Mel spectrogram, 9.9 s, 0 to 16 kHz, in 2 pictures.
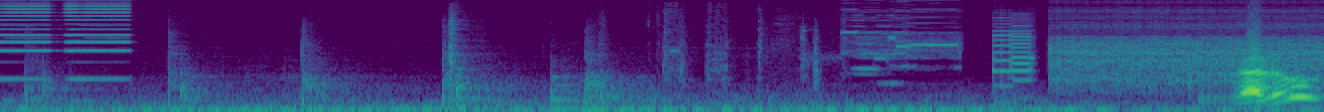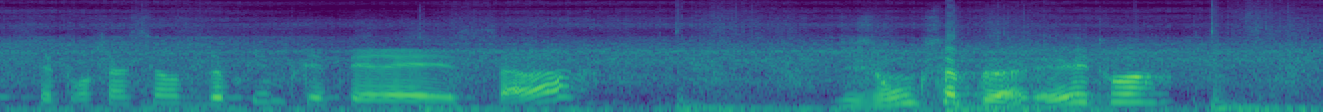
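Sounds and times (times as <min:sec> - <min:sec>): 
phone ringing with electronic beeping bursts: 0:00.0 - 0:00.5, 0:03.2 - 0:03.9
speech: 0:04.6 - 0:07.3, 0:08.1 - 0:09.4.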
